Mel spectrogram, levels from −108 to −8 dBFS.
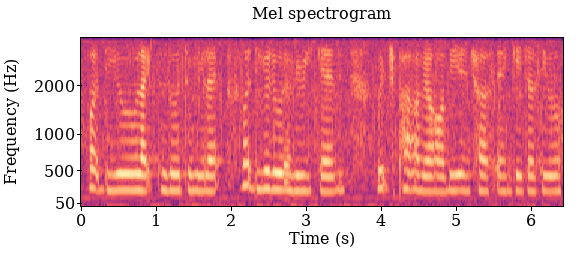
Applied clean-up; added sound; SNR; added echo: none; Rain; 17 dB; none.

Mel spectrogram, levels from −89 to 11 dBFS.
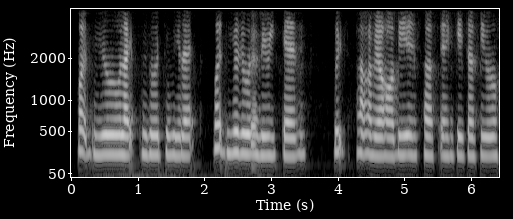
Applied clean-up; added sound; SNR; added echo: neural mask model DeepFilterNet 3.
